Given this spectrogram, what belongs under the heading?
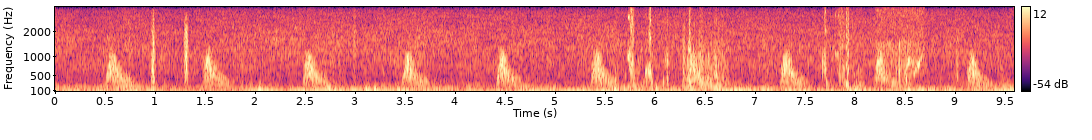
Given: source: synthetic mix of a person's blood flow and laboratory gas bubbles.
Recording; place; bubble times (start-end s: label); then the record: Doppler ultrasound of blood flow; subclavian vein
5.53-6.17 s: bubbles
6.29-6.81 s: bubbles
7.65-8.15 s: bubbles
8.19-8.70 s: bubbles
From the record:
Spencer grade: 2 (many but less than half of the cardiac periods contain bubble signals, singularly or in groups); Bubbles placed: anywhere in the cardiac cycle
